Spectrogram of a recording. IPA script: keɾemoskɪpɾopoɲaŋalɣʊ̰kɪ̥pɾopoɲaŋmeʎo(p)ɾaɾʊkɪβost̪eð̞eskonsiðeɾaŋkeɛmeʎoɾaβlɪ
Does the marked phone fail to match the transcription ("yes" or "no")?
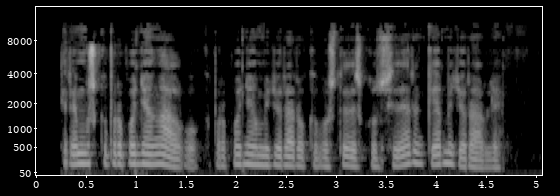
yes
